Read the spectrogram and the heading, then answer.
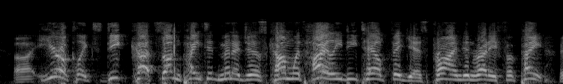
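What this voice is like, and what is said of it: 1930s radio announcer voice. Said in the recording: “in my extremely obnoxious 1930s radio announcer voice ... Is that turning into an Australian accent ... It is, yeah, you're drifting, bud.”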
